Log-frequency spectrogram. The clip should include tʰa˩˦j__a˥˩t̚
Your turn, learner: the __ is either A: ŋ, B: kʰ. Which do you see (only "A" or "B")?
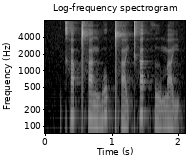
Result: B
